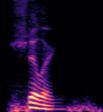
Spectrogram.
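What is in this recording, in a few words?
"shilling", US English; pronunciations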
